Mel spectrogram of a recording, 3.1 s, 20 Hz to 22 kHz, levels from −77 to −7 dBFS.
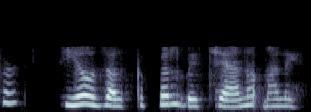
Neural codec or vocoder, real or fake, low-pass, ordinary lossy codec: codec, 16 kHz, 1 kbps, X-Codec, WavLM features, trained on Multilingual LibriSpeech; fake; 7.2 kHz; AAC, 16 kbps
